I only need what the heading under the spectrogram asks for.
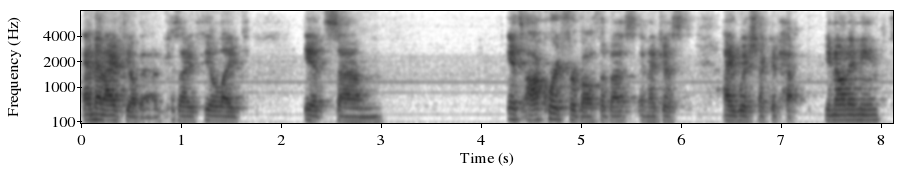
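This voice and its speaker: A man's voice: mid-range voice, flat delivery, moderate pace, fairly bright tone, echoey room, slight background noise, rough recording. A man hosting a casual livestream, reading and answering chat comments in a rambling, friendly way with lots of fillers and restarts. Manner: friendly, thanks viewers often. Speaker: livestream host.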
